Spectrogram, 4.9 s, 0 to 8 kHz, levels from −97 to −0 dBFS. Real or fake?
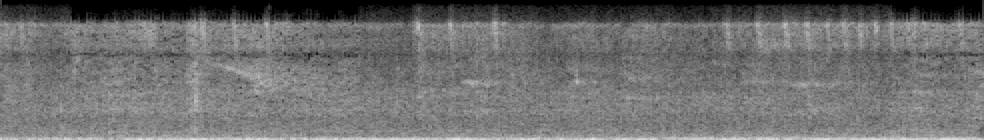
fake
